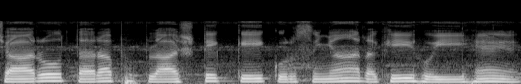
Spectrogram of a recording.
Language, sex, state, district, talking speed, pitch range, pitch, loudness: Hindi, male, Madhya Pradesh, Umaria, 90 wpm, 120-145 Hz, 130 Hz, -12 LUFS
